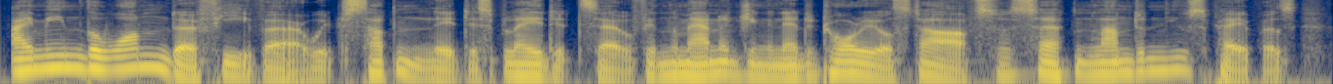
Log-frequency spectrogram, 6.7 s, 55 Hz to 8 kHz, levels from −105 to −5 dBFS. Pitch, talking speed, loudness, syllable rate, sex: 100 Hz, 170 wpm, -21 LUFS, 5.3 syllables/s, male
